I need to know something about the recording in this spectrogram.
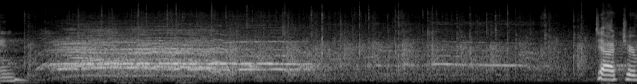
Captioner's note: attendees applauding and cheering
